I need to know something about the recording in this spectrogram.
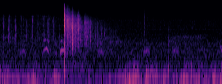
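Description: A single distant gunshot about a second in, its report trailing off briefly. At a retriever trial this is the shot fired from the field as a mark is thrown for the dog.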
